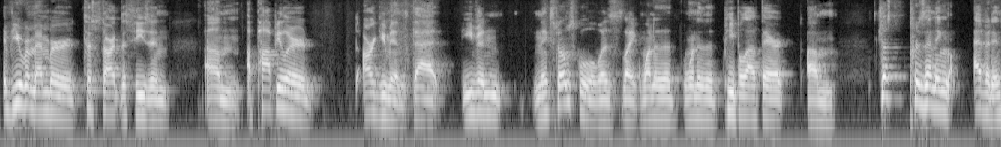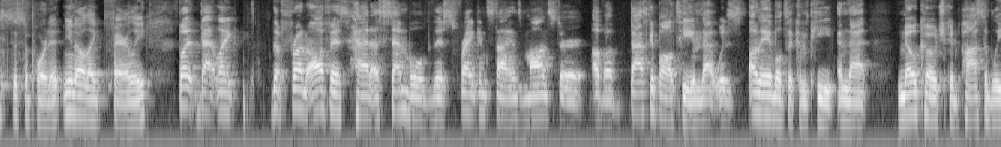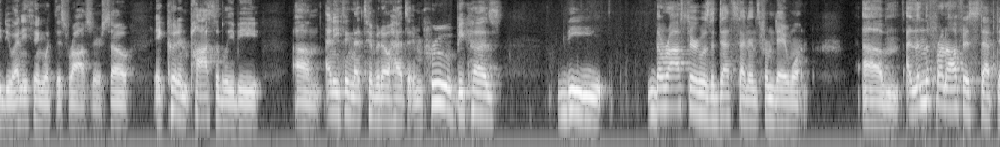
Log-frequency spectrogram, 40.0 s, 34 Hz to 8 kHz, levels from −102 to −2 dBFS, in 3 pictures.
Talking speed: 150 wpm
